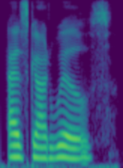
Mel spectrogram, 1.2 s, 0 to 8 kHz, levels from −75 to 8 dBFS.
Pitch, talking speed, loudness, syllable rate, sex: 190 Hz, 145 wpm, -15 LUFS, 3.0 syllables/s, female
